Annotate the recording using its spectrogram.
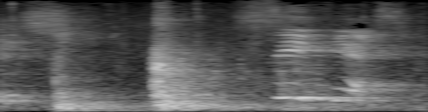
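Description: A single heavy thud a little under a second in, followed by a voice speaking.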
